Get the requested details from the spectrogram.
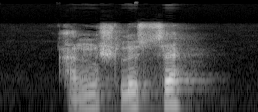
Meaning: nominative/accusative/genitive plural of Anschluss
- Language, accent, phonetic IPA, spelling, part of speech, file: German, Austria, [ˈanʃlʏsə], Anschlüsse, noun, De-at-Anschlüsse.ogg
